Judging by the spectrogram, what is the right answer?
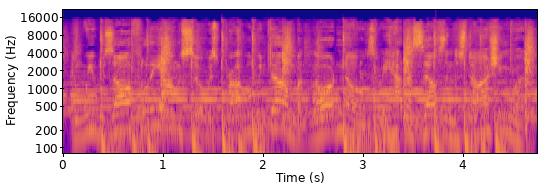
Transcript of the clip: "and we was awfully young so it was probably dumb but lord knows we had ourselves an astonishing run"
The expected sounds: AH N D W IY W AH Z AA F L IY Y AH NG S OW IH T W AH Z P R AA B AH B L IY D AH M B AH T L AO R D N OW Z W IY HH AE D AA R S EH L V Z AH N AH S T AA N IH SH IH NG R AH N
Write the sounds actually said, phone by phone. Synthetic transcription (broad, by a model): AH N W IY W AH Z AA F L IY Y AH NG S OW IH T W AH Z P R AA B AH B L IY D AH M B AH T L AO R D N OW Z W IY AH D AA R S EH L V Z AH N AH S T AA N IH SH IH NG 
